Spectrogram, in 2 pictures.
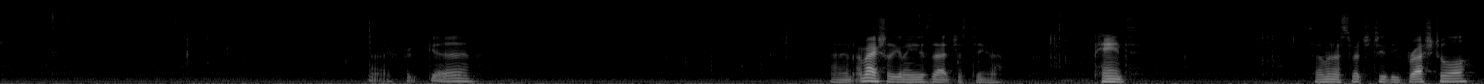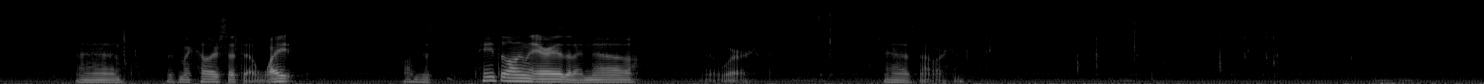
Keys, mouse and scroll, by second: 0.0 shift+click, 0.7 alt+click, 1.8 alt+click, 5.8 ctrl+Return, 6.8 q, 7.4 q, 9.3 click, 9.3-11.8 typing, 13.2-14.0 ], 14.2 ], 14.4 ], 14.7 ], 16.0-17.7 typing, 23.1 click, 23.7 ctrl+z, 24.5 ctrl+d, 25.0-26.2 scroll, 26.4-26.9 scroll.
